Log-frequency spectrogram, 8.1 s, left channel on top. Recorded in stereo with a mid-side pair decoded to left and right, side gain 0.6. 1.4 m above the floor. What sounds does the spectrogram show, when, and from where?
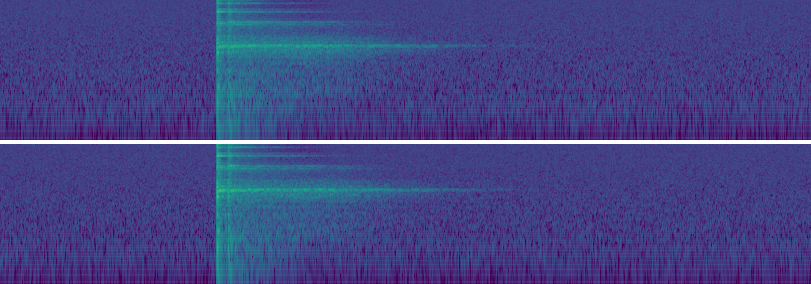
2.2 s a clink: 30° right, 1.6 m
